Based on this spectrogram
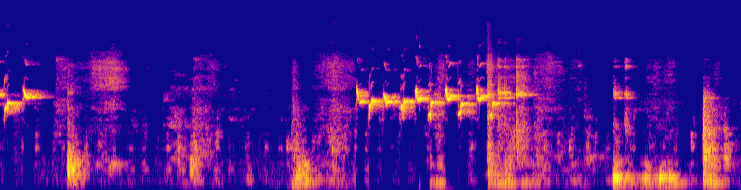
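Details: Moroccan bulbul singing a burst of quick whistled warbling notes mid-way, surrounded by clattering knocks, rustling and brief noisy bursts of handling sound.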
